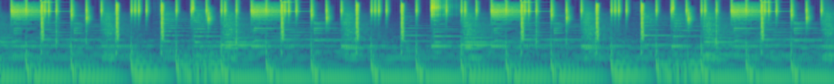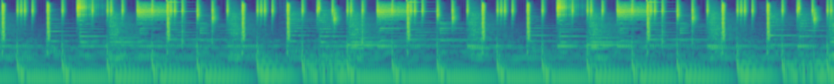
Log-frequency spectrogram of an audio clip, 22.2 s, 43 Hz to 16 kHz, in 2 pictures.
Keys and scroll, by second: 0.6 F3, 2.4 shift+F2, 2.8 F3, 14.6 Escape, 20.1 Delete.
